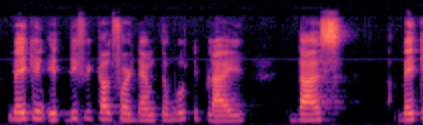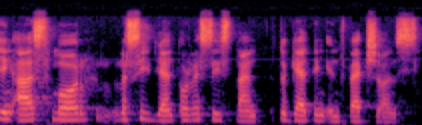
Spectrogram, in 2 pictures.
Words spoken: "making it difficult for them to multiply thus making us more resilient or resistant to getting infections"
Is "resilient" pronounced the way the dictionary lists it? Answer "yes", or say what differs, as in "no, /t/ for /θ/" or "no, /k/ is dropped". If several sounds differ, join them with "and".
no, /s/ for /z/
